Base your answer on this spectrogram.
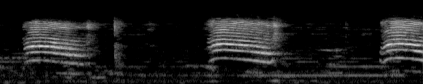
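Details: Cat meowing while playing with a mouse: three drawn-out, high, harmonic-rich meows, each level or slightly rising and slurred, spaced by short silences, with faint background clicks.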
